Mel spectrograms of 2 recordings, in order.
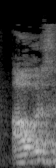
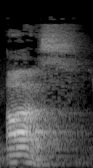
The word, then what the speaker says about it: hours: देखिए इसका प्रोनाउंसिएशन आप हावर्स या आवर्स नहीं करेंगे, आर्स, आर, देखिए AREOUR और ये अपना HOUR, इन तीनों का प्रोनाउंसिएशन करेंगे आ। क्या करेंगे? आर।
